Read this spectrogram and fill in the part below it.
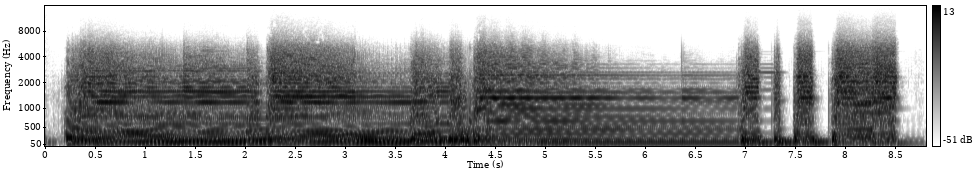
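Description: An electric guitar through an Axe Fx III Dumble Overdrive Special amp model with the bright switch on rings out in sustained overdriven chords, with a few short choppy strums near the end.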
